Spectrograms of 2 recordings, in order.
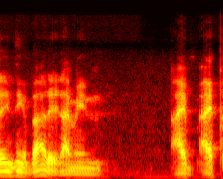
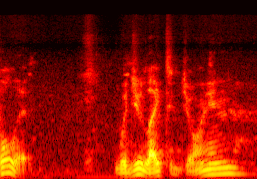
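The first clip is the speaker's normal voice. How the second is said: sweetly polite, really nice tone; 4 semitones higher, 6 dB quieter than usual. Reading out a chat invitation while typing it, said really nicely. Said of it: "I'm gonna say it really nicely".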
